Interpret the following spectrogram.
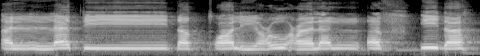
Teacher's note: تا کو ساکن کریں گے تو ہا ساؤنڈ آئے گا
